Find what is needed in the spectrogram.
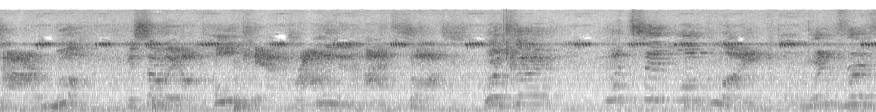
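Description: Cricket chirping steadily, one short high chirp about twice a second, over men's voices talking.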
